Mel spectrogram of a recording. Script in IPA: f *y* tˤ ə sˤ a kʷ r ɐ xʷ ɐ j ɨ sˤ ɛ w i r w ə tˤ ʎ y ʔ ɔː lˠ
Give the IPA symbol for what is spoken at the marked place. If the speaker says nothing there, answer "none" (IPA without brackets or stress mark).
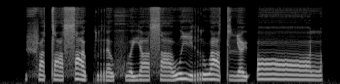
y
